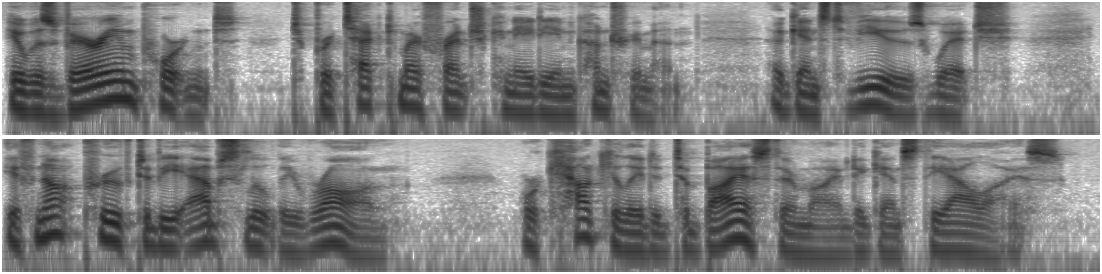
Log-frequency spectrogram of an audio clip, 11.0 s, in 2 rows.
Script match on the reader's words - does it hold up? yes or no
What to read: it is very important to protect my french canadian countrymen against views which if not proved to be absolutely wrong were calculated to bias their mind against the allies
no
